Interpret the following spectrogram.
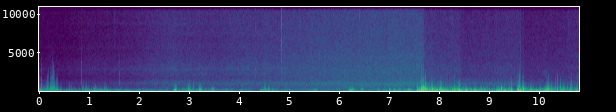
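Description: Wind buffeting the microphone in uneven gusts, a low rumble that eases in the middle and is loudest over the last two or three seconds.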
